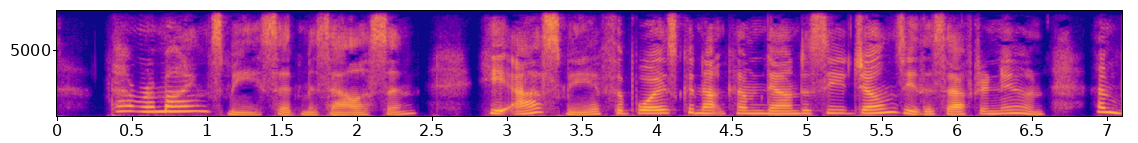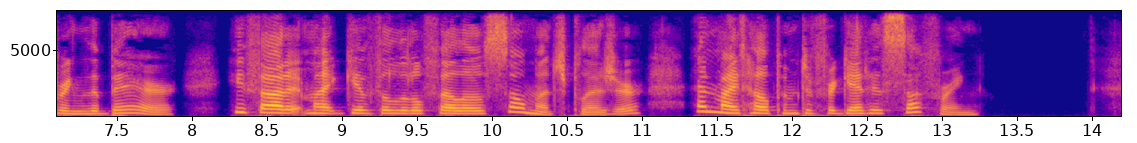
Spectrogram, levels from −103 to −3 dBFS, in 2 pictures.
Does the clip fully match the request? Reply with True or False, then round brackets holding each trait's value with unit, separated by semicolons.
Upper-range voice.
True (225 Hz)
